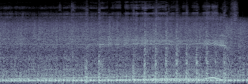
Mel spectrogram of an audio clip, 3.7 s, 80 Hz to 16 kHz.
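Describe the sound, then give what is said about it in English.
A sustained drum roll, a dense, rapid rattle of hits that holds at a steady, loud level for nearly four seconds, with a low humming undertone and no voices. “But before we do, we got to see how we did after 8 weeks of foosballing with a drum roll.”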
